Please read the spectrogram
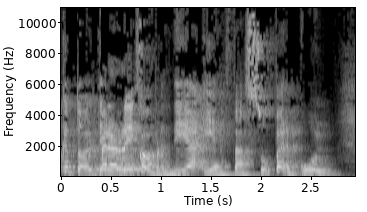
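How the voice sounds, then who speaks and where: Audible room echo and noticeable background noise surround the speech. A woman talks at a moderate pace. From Venezuela. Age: 20s. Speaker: podcast co-host. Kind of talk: casual chat.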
